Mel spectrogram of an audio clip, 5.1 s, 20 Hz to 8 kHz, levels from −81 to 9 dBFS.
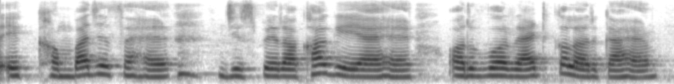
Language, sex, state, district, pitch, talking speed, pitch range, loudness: Hindi, female, Jharkhand, Garhwa, 220 Hz, 165 wpm, 205-235 Hz, -16 LUFS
